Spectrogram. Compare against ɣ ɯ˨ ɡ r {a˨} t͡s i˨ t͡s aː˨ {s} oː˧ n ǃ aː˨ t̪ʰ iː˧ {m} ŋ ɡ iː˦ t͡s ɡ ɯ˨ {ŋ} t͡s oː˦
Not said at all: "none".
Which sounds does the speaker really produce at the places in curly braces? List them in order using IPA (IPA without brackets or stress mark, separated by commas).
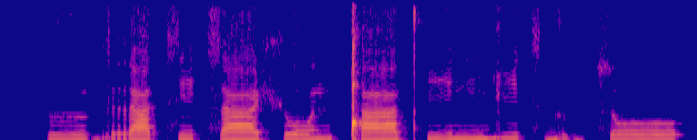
a˨, ʃ, n, ɡ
